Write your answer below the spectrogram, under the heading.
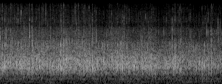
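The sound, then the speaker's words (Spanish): An audience claps in a church service, a dense, steady wash of applause that stays even in loudness throughout, with no voices standing out. “Des un aplauso al Señor.”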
